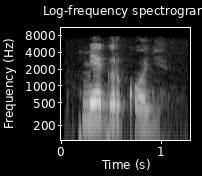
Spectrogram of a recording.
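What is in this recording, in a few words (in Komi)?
"мегыр кодь", Komi-Zyrian, female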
